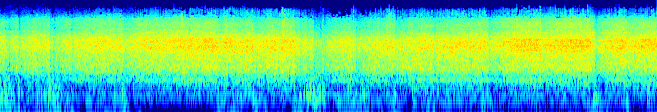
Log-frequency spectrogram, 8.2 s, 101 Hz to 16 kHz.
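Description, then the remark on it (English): A large crowd on Broadway roars and cheers at midnight as 1970 arrives, in one dense, unbroken wash of voices, loud and steady throughout, with no single voice or pause standing out from the mass. “It's 1970, and listen to the crowd below.”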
